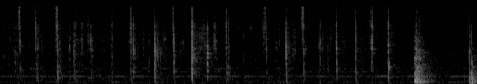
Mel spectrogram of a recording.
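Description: Tarot cards are shuffled by hand for a card reading, a soft, close series of quick papery flicks and taps in a steady, busy rhythm, ending with a slightly heavier thump, quiet and without talk.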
